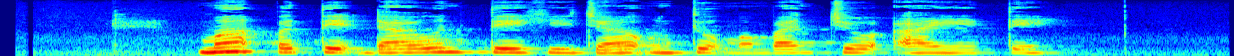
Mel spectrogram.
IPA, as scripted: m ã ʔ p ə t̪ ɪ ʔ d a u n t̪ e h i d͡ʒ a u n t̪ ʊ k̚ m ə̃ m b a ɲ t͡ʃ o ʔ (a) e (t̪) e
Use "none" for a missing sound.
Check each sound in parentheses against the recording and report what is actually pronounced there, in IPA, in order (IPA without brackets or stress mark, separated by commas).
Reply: a, t̪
